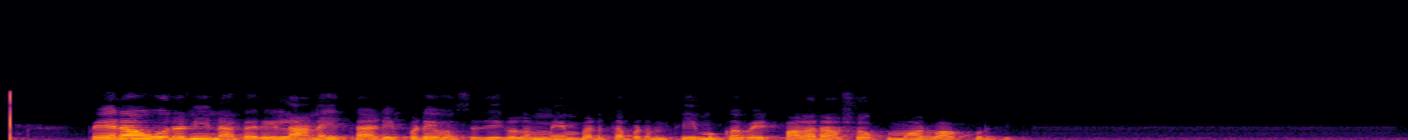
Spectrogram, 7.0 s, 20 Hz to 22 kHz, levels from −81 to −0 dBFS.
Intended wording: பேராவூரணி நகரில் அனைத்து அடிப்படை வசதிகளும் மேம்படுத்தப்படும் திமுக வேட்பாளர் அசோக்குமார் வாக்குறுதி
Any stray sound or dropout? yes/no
no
